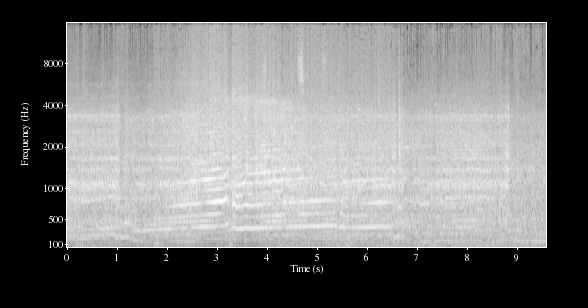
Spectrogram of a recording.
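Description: Fiat 500 Abarth's 1.4-litre turbocharged four-cylinder engine heard from inside the cabin, rising in pitch as it accelerates, then dropping suddenly about three seconds in at an upshift. It pulls steadily in the next gear until about seven seconds in, when the revving note stops and a lower engine note follows.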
